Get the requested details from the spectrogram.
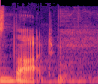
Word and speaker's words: Thoth: There's this idea of the, because there was, the, I think it was pronounced as T-H-O-T-H, and I think it's pronounced Thot, one of the ancient Egyptian gods who was a god of magic.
